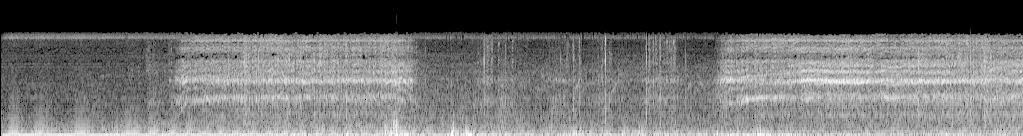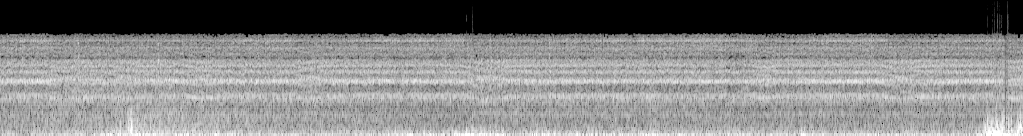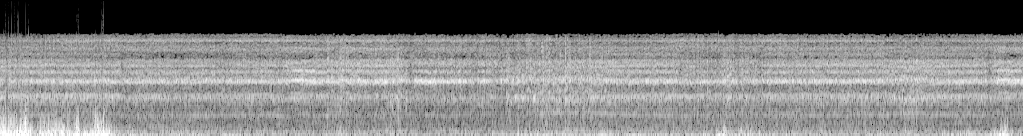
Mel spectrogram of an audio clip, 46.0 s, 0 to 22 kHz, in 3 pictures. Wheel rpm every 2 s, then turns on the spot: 0, 80, 160, 30, 20, 80, 160, 160, 160, 160, 160, 160, 160, 160, 160, 160, 160, 160, 160, 160, 160, 160, 160.
6-10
